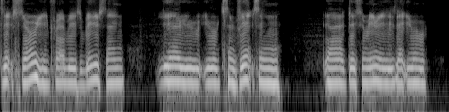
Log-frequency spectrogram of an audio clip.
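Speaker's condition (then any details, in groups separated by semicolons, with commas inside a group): Spinal muscular atrophy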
